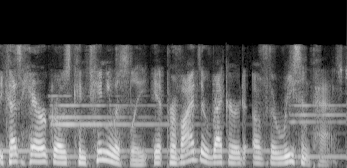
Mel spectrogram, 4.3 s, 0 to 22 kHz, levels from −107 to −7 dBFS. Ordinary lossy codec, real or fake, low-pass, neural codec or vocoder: AAC, 32 kbps; real; 7.2 kHz; none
